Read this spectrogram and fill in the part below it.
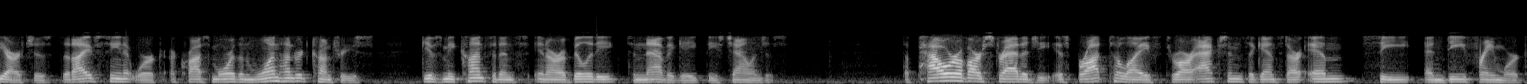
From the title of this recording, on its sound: Earnings Conference Call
